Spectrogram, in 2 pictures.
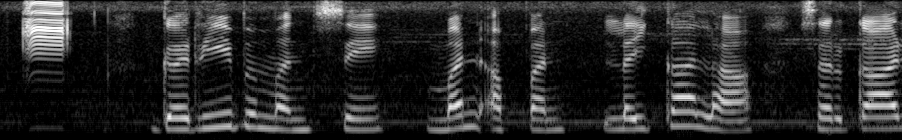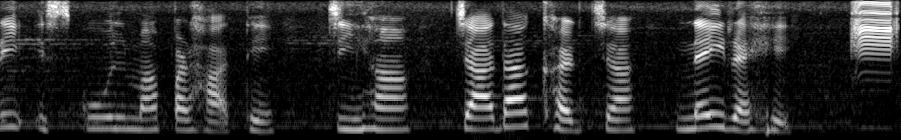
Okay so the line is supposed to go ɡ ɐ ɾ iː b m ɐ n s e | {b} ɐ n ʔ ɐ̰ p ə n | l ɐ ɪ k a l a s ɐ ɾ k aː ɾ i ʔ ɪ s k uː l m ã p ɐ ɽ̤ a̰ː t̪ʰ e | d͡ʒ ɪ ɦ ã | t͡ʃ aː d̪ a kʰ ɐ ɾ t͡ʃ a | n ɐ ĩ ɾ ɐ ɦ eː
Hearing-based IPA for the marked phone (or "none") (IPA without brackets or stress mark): m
